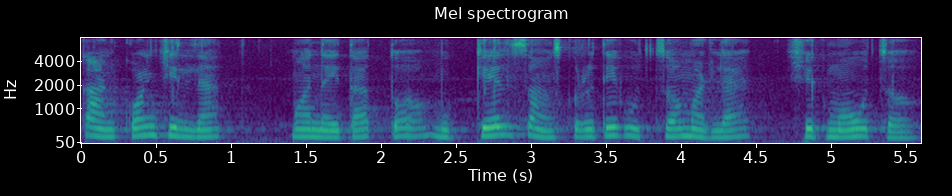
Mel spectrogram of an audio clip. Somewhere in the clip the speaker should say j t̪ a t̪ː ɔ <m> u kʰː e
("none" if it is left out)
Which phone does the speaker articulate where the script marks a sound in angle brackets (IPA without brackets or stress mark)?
m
